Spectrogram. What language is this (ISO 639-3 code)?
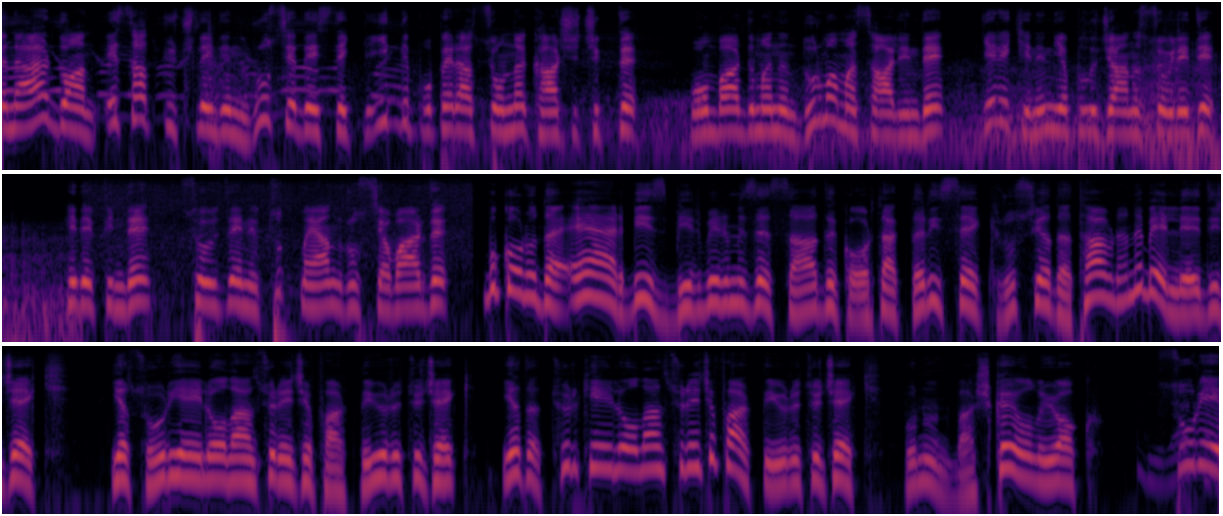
tur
